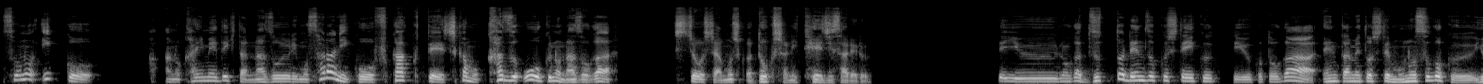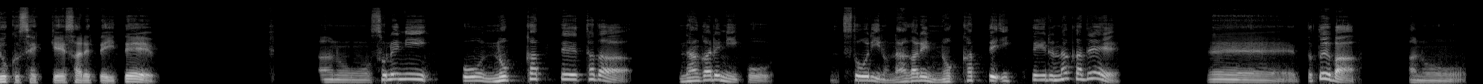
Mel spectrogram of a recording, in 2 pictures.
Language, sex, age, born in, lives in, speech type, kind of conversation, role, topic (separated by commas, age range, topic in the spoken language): Japanese, male, 35-39, Japan, Japan, conversation, podcast, guest, あなたの好きなアニメが特別だと感じるのは、なぜですか？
